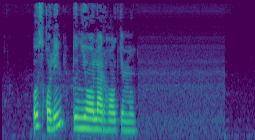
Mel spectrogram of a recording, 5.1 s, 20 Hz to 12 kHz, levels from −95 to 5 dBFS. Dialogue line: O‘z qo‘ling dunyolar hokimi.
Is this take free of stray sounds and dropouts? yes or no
yes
